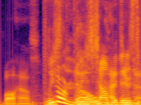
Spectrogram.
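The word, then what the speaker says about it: Ballhaus: was so well composed sh by Michael Ball ballhouse who is one of scorsese's most frequent collaborators I'm sorry ballhouse you're saying that weird you must be saying that weird ball housee spell it yeah b a l l h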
